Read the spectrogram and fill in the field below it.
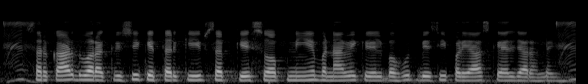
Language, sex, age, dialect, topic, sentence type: Magahi, female, 36-40, Western, agriculture, statement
